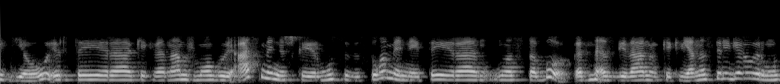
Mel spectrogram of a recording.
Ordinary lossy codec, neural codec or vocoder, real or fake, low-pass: Opus, 64 kbps; none; real; 3.6 kHz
